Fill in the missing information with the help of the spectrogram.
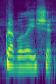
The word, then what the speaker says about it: revelation: 那 revelation 它的 ve 是发 ve，是短音 revelation，所以这两个字的发音有点不一样。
